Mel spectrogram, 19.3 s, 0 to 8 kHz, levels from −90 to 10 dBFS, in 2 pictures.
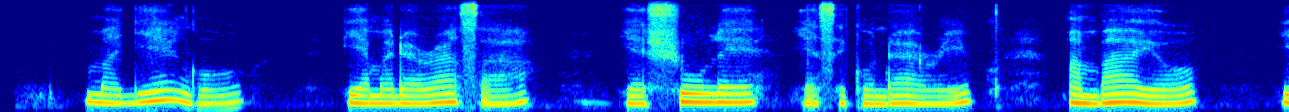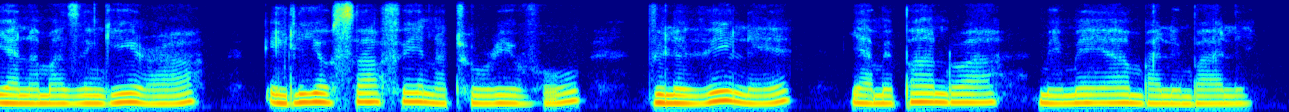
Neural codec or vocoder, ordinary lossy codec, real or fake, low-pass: none; Opus, 24 kbps; real; 7.2 kHz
